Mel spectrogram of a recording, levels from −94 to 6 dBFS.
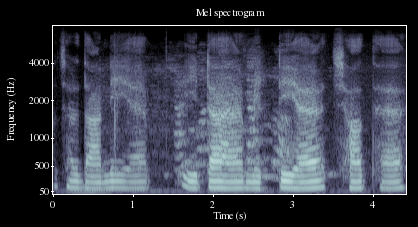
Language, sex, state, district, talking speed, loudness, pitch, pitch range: Hindi, male, Chandigarh, Chandigarh, 110 wpm, -20 LUFS, 115 Hz, 110-120 Hz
